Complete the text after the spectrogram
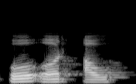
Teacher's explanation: कंठ और ओष्ठ से बोले जाने वाले दो वर्ण हैं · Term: कंठ ओष्ठ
